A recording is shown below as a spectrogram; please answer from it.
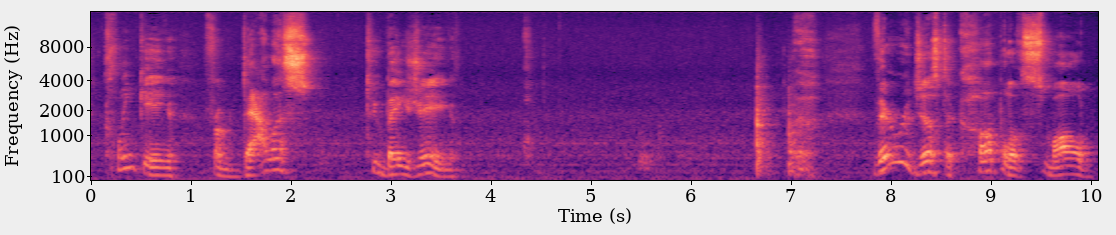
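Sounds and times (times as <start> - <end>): mug set down clunk: 6.7 - 7.2.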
